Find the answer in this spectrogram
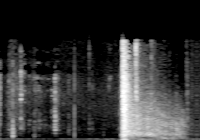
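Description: A single shotgun shot about a second in, one sharp blast with a long fading echo, fired at ducks over a pothole. A sharp click comes just before it, at the start, followed by a few faint ticks.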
